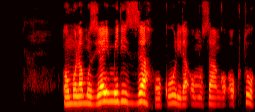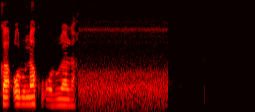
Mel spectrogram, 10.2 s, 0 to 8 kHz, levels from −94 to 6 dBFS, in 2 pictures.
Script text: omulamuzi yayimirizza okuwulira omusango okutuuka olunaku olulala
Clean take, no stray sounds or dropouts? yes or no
yes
